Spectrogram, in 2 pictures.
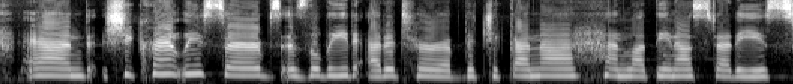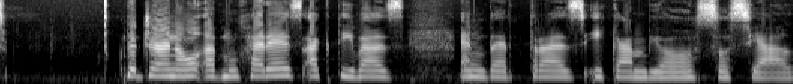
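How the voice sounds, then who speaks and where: In a plain, everyday voice, a woman speaks at a fairly high pitch and a moderate pace, with fairly even intonation and very even loudness, over a quiet background. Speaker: university diversity director; event host introducing speaker. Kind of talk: event introduction. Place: hall. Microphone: podium.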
